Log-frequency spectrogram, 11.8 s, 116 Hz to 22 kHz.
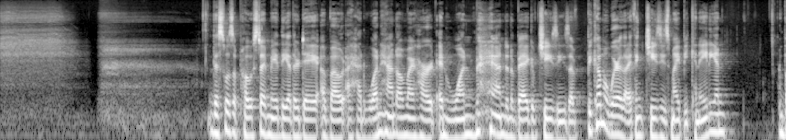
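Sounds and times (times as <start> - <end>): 
slow deep breathing: 0.0 - 3.0
speech: 3.1 - 11.0.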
